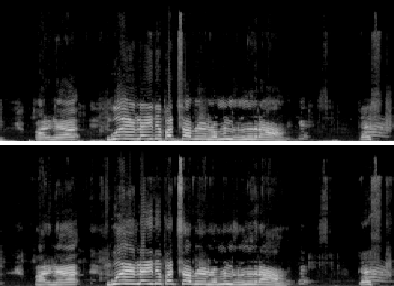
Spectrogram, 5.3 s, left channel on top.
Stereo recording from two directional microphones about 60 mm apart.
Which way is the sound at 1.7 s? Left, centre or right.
Left.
